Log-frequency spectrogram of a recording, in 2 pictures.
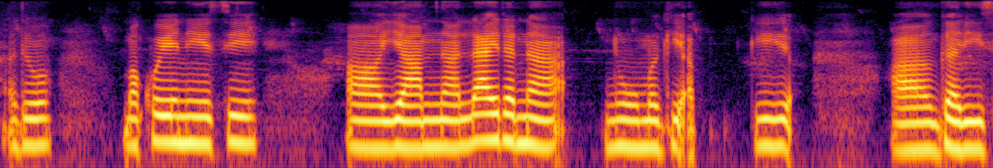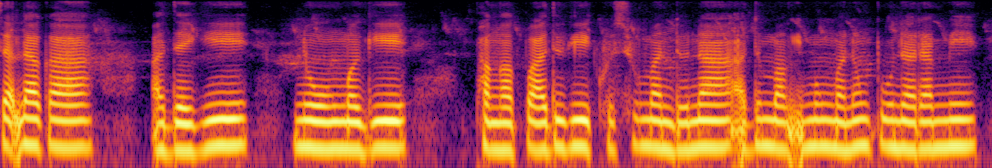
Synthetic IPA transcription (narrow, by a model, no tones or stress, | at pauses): ɐdu | mɐkʰojɐniesi | jamnɐlajɾɐna | noŋmɐɡiɐ̰ | ɡ̥i | ɡɐɾisɐt̚lɐɡaː | dɐɡi | noŋmɐɡi | pʰɐŋɐk̚paːduɡikʰusumɐndunaɐ̰dumɐk̚ḭmuŋmɐnuŋpunɐɾɐmːi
